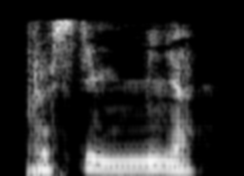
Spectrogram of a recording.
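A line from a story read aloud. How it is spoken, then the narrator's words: Moaning. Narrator (Russian): простонал Эдуард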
